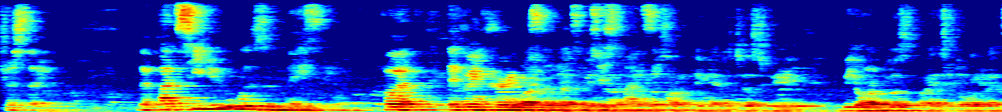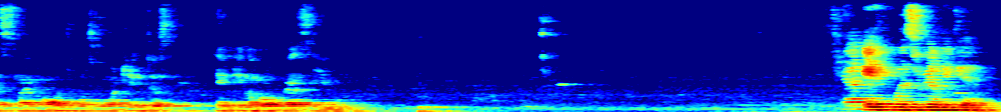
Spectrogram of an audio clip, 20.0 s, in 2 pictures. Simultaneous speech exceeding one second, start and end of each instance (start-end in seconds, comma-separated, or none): 4.9-6.8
